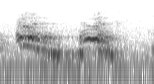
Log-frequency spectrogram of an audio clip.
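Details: A pet fox named Lucca, with his buddy Ryatt, gives two whiny, falling yelps, each sliding downward, with a third starting at the end.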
